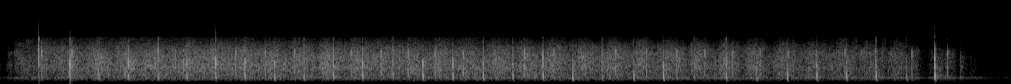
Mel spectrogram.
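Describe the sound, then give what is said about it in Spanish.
A crowd breaks into sustained applause, dense overlapping clapping that holds steady and loud for about nine seconds before quickly dying away. No one speaks. “Esas empresas nos dan un ejemplo y demos a esas empresas un aplauso de gratitud.”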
